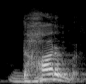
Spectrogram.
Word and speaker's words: धर्म: ऊपर रेफ की मात्रा ध के बाद आधा र का उच्चारण होगा फिर म धर्म ठीक धर्म मत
